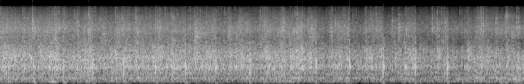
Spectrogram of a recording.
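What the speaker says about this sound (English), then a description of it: "Big round of applause, please." A panel audience at a West Belfast public debate breaks into loud, dense applause, a continuous roar of many hands clapping close and unbroken throughout.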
